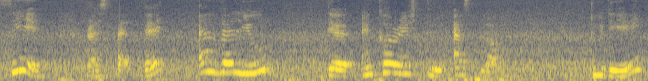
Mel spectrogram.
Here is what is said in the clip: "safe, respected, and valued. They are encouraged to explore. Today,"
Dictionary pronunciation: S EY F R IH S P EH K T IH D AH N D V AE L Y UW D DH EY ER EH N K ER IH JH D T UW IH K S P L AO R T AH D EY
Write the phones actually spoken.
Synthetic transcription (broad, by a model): S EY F R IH S P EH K T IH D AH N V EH L Y UW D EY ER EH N K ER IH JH T UW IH S B L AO T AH D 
